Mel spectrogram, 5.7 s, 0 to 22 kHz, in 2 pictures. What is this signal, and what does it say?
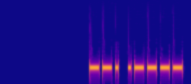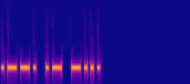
Morse code, heard as a keyed tone, about 25 wpm, 700 Hz. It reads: G1PAB
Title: DXCC-100 Call Signs - 5 Characters - 25wpm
